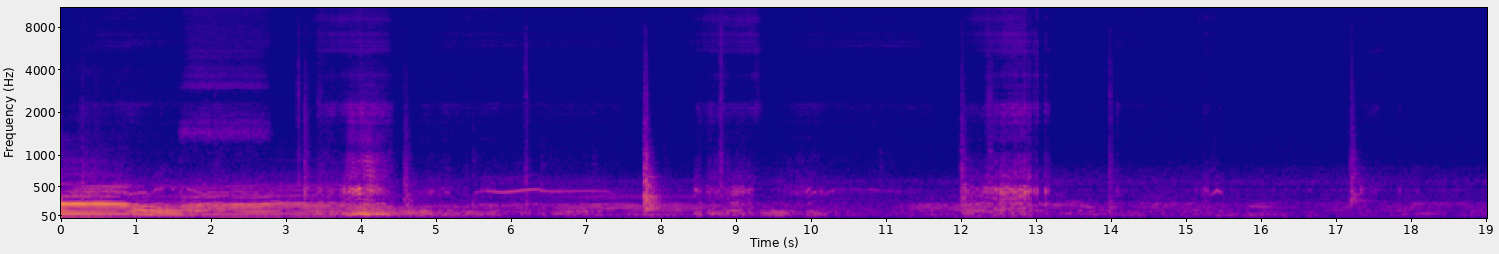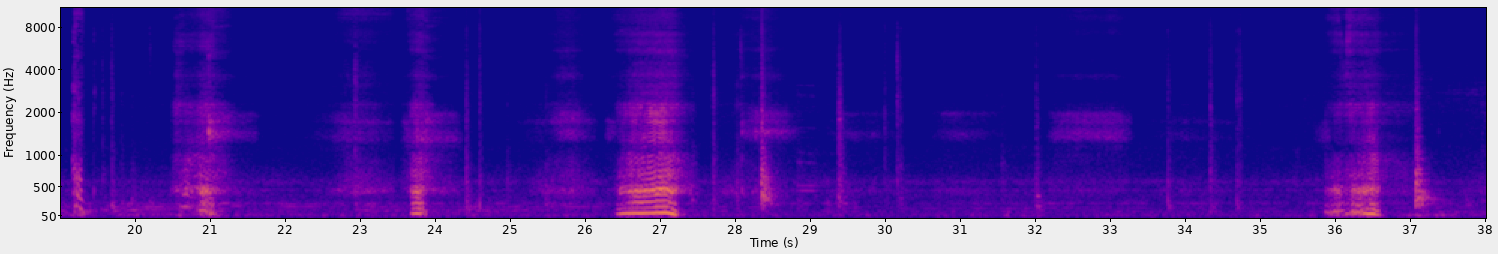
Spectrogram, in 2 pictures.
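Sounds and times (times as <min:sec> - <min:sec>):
man snoring: 0:00.0 - 0:04.7, 0:05.3 - 0:07.4, 0:08.4 - 0:09.4, 0:12.1 - 0:13.2, 0:20.5 - 0:21.4, 0:23.5 - 0:24.2, 0:26.3 - 0:27.4, 0:35.8 - 0:36.8.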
